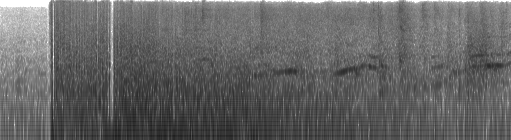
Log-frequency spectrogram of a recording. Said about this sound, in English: In cell phone video taken by a Chinese tourist, the moment of the blast is captured.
